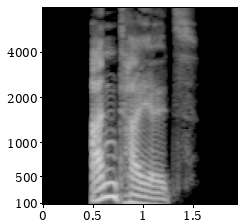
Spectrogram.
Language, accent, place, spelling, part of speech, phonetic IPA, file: German, Germany, Berlin, Anteils, noun, [ˈantaɪ̯ls], De-Anteils.ogg
- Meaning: genitive singular of Anteil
